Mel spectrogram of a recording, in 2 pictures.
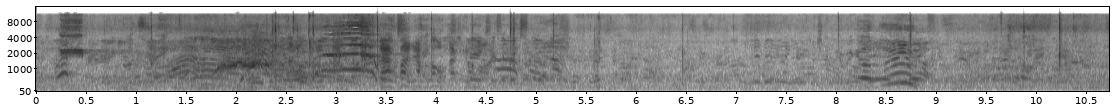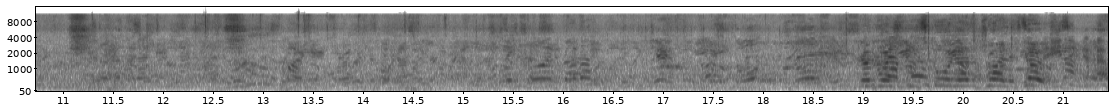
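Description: Men shout and call out across an open field outdoors.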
